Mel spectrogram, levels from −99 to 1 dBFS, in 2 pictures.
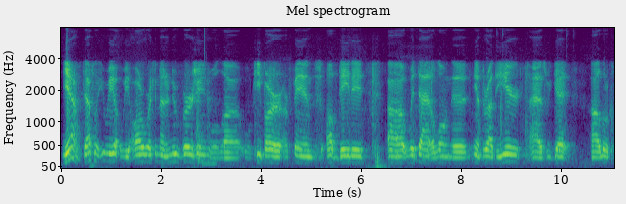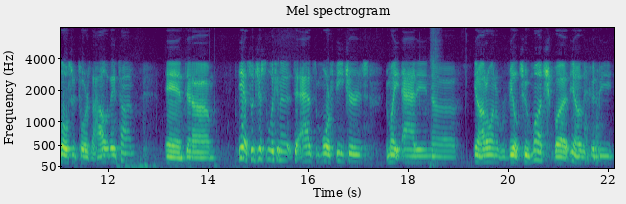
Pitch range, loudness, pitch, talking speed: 125-155 Hz, -23 LUFS, 135 Hz, 195 wpm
